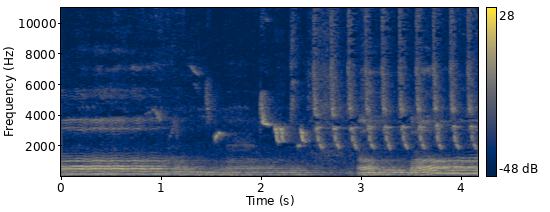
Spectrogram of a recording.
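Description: A bird singing over a drawn-out chanted dhikr voice. The bird gives short chirps, then a rapid trill of evenly repeated high notes in the second half while the chanting drops out and comes back.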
